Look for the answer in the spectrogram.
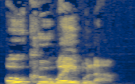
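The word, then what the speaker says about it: Okwuegbunam: Akwigbunam? – It's Okuwebunam. Okuwebunam. – Oh, okay. – Of course. – That's it? – Okuwebunam.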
